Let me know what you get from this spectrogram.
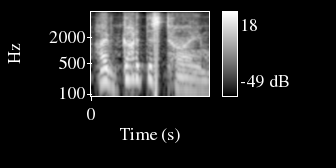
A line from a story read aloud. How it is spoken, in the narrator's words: Wentworth screamed at the publisher's face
